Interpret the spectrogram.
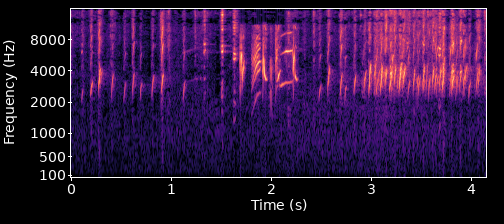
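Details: Several European goldfinches giving excited chirps said to stimulate males to sing: sparse sharp tweets at first, a burst of bright twittering midway, then a thick run of jangling notes to the end.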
